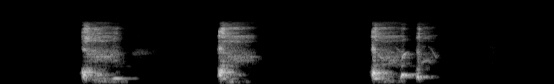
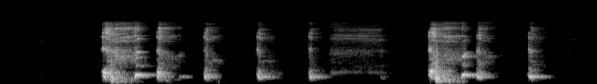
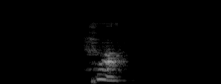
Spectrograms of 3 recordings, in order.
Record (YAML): three_cough_length: 5.5 s
three_cough_amplitude: 29321
three_cough_signal_mean_std_ratio: 0.32
cough_length: 6.0 s
cough_amplitude: 27536
cough_signal_mean_std_ratio: 0.4
exhalation_length: 2.2 s
exhalation_amplitude: 3369
exhalation_signal_mean_std_ratio: 0.27
survey_phase: alpha (2021-03-01 to 2021-08-12)
age: 18-44
gender: Female
wearing_mask: 'No'
symptom_cough_any: true
symptom_new_continuous_cough: true
symptom_shortness_of_breath: true
symptom_fever_high_temperature: true
symptom_headache: true
symptom_change_to_sense_of_smell_or_taste: true
symptom_loss_of_taste: true
symptom_onset: 3 days
smoker_status: Never smoked
respiratory_condition_asthma: false
respiratory_condition_other: false
recruitment_source: Test and Trace
submission_delay: 2 days
covid_test_result: Positive
covid_test_method: RT-qPCR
